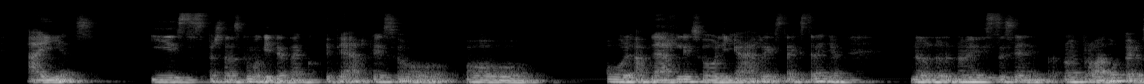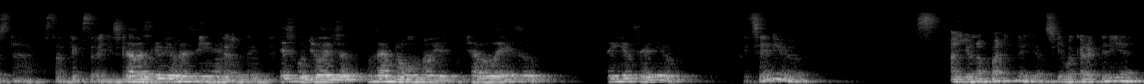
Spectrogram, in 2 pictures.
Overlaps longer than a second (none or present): present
